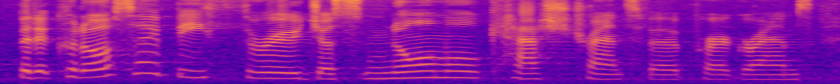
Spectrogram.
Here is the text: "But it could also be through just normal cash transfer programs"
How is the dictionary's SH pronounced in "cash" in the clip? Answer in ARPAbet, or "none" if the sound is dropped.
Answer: SH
